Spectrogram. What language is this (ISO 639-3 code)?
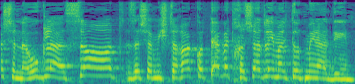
heb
